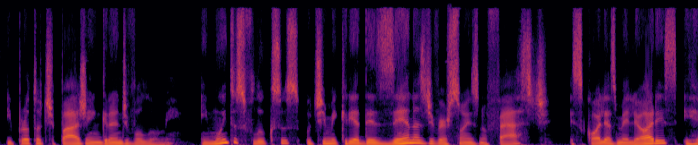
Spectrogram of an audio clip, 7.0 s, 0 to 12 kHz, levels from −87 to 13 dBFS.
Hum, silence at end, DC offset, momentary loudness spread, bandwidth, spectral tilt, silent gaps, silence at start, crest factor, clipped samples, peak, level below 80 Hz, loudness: none; 0 s; under 0.1%; 11 LU; 12 kHz; -5 dB/octave; none; 0.05 s; 16 dB; under 0.1%; -10 dBFS; -56 dBFS; -25 LUFS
